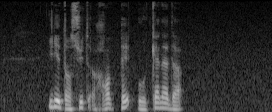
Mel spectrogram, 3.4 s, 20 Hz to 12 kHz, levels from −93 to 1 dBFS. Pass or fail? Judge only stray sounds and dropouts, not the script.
fail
